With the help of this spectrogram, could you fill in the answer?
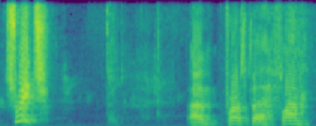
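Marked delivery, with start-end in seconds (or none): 0.1-0.7 shout. Real, not acted. Shouting to swap stations.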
